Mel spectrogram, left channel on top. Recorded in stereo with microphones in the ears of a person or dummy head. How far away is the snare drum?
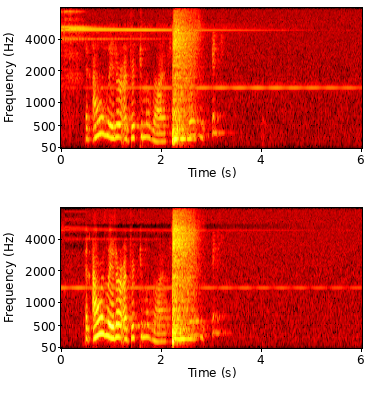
About 3.5 m.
